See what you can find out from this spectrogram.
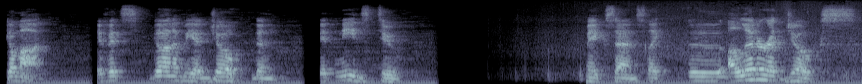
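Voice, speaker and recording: A man's voice: on the high side, slow pace, pauses often, pushed and bright, a little hiss or hum. A young man giving rambling, casual game commentary, musing aloud and often correcting himself as he goes. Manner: musing, hesitant, self-correcting. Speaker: gamer recording a playthrough. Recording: roomy sound over game music. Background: game music.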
